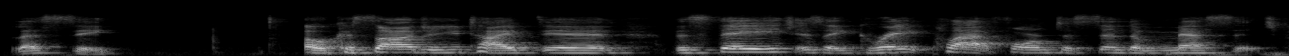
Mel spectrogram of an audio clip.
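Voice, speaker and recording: A woman hosting a casual live online talk show in a chatty, expressive, informal way over lo-fi call audio. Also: sits low, a little slow. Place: live video stream from a studio setup.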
